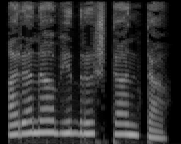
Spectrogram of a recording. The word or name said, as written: ಅರನಾಭಿದೃಷ್ಟಾಂತ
